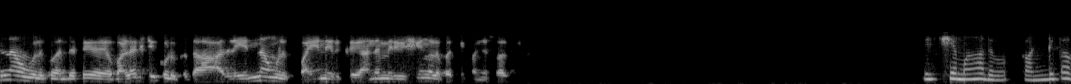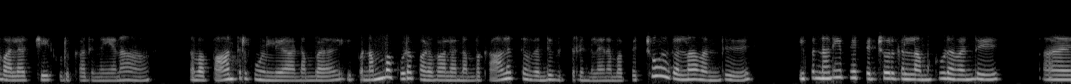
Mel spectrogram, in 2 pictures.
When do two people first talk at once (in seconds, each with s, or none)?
none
